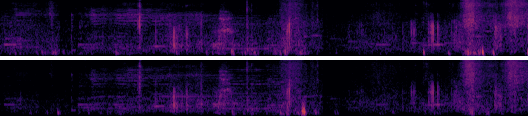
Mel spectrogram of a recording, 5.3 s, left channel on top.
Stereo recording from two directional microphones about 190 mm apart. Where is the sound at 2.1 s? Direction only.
35° left (ahead or behind).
